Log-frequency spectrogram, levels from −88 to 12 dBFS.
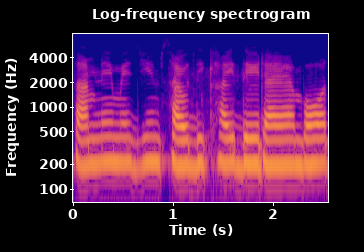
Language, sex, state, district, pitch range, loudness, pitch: Hindi, female, Bihar, Darbhanga, 200-210 Hz, -17 LUFS, 205 Hz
